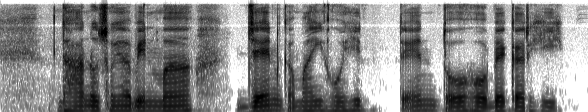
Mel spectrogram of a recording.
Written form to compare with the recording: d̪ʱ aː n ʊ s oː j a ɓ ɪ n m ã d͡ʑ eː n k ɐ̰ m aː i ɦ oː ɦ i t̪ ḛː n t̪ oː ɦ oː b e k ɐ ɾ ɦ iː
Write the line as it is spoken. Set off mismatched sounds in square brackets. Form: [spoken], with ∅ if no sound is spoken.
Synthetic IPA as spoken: d̪ʱ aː n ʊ s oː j a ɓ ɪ n m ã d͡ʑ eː n k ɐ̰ m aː i ɦ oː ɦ i t̪ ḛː n t̪ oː ɦ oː b e k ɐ ɾ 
